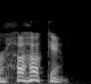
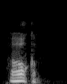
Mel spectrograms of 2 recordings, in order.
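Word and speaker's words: Hohokam: Is it Ho-Ho-Cam or Ha-Ha-Cam? – Ho-Ho-Cam. Okay, yeah, exactly, Coach. You got it.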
